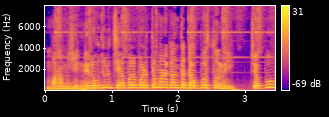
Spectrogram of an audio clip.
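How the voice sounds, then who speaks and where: Woman as a dark-voiced, headstrong young fisherman. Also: a little high, animated, fast. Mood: defiant greedy. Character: defiant, money-hungry elder brother, poor young fisherman. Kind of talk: animated moral story dialogue.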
